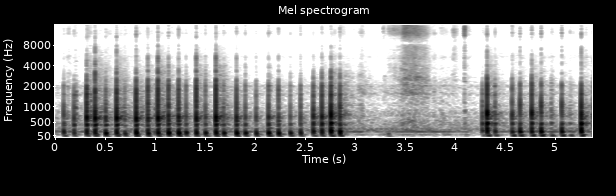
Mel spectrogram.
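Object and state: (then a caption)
Corrugated cardboard scratched with fingernails. Long fingernails scratch and rub a large, flat, brown corrugated cardboard sheet, producing about 37 quick, dry, scratchy strokes in a rapid rhythm. The strokes pause briefly for a soft hissing rub, then the scratching resumes. The sound is mostly mid-range with a little low thud and almost no ring.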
